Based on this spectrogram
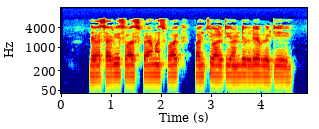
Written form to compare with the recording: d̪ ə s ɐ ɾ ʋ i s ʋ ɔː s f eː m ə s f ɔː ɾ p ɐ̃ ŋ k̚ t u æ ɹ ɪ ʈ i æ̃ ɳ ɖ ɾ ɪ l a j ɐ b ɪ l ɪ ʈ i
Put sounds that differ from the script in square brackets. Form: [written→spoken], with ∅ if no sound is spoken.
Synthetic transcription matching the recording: d̪ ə s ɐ ɾ ʋ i s ʋ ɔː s f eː m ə s f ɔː ɾ p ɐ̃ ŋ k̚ [t→t͡ʃ] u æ [ɹ→l] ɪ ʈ i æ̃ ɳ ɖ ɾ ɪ l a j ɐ b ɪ l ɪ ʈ i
